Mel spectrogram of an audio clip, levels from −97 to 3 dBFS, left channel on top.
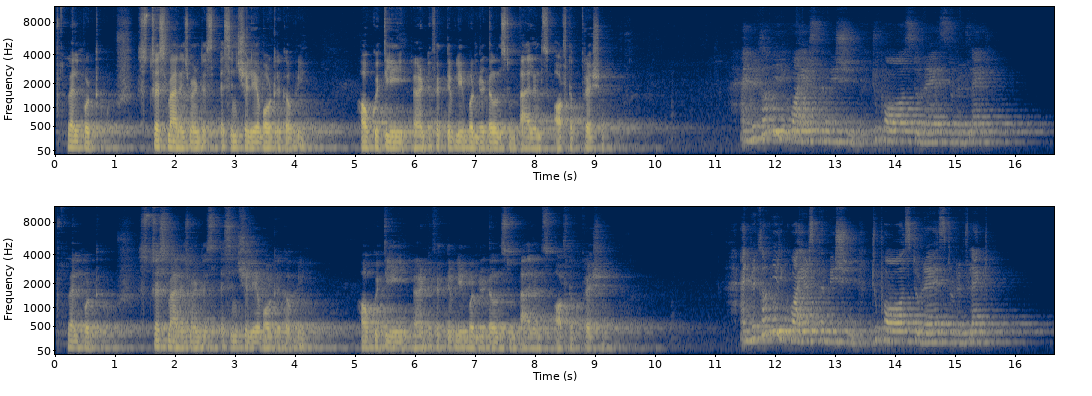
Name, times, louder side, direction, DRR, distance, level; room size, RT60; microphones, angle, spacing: voice 1, 0.2-0.7 1.1-4.2 5.1-9.1, left 5 dB, 85° left, 13 dB, 0.5 m, -26 dB
voice 2, 11.2-15.5, right 2 dB, 60° right, -1 dB, 1.2 m, -33 dB
9.2 x 6.2 x 6.5 m, 2.5 s
head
